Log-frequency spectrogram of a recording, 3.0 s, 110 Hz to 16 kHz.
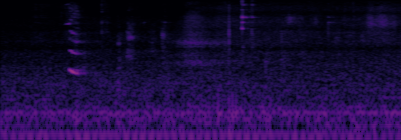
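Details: A 12-week-old female Corgi puppy, playing with a new friend, gives a single short, high yip that drops quickly in pitch.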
